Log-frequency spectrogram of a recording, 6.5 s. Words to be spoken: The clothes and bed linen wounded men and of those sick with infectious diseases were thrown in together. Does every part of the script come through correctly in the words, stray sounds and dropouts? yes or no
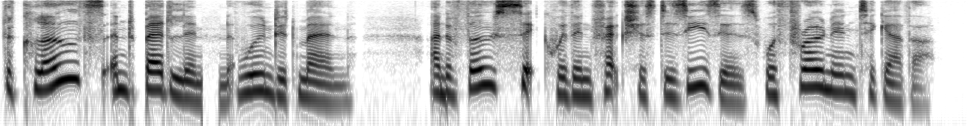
no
